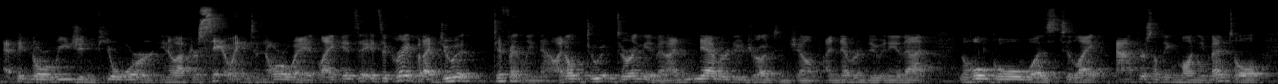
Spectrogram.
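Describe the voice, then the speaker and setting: A man's voice: fairly low pitch, steady tone, a little fast, hardly any pauses. A man in casual chat, telling stories bluntly with a lot of swearing and restarts. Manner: blunt, profane storyteller with many restarts. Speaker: co-host. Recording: roomy echo, faint background noise.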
